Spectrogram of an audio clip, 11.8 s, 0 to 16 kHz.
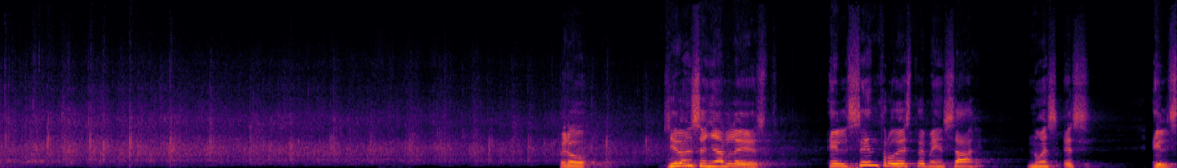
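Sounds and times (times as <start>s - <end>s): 
church audience applauding: 0.0s - 8.1s
speech: 5.6s - 6.0s, 6.7s - 11.7s.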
